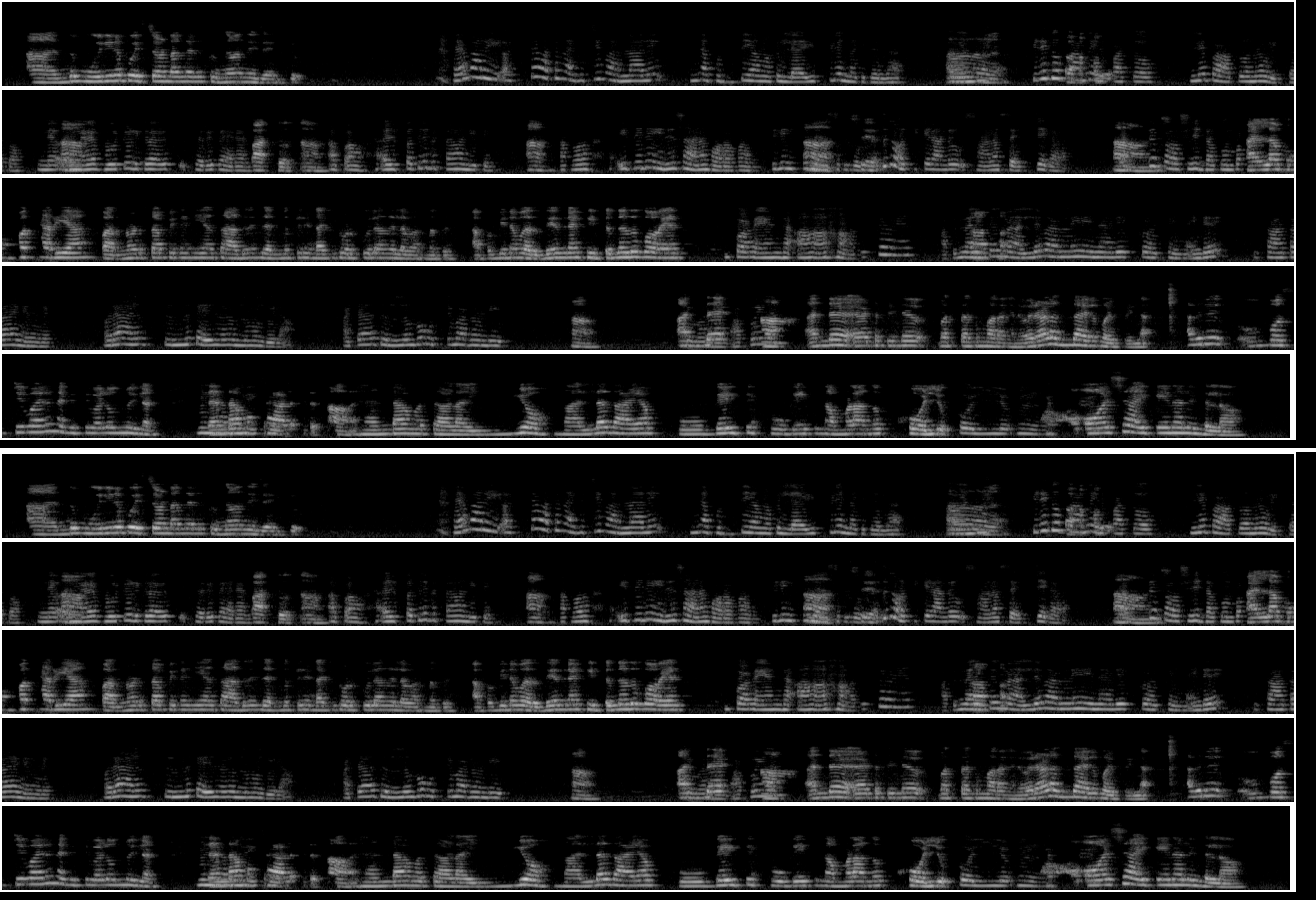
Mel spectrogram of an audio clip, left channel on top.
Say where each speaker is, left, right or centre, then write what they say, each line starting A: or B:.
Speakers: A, on the left (about 20°); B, on the left (about 50°).
A: ആ എന്ത് മൂരിനെ പൊരിച്ചോണ്ടന്ന്ല്ലെ തിുന്നണണംന്ന് വിചാരിക്കും
B: ഞാൻ പറ ഒറ്റ വട്ടം നെഗറ്റീവ് പറഞ്ഞാല് പിന്നെ ഫുഡ് ഞൻ ഇങ്ങക്ക് ലൈഫില് ഉണ്ടാക്കി തരില്ല അതോണ്ട്
A: ആ
B: പിന്നൊക്കെ
A: പാവം
B: പറഞ്ഞത പാത്തോ പിന്നെ പാത്തോ എന്നാ വിളിക്കട്ടോ പിന്നെ
A: ആ
B: ഇങ്ങനെ വീട്ട് വിളിക്കണ ചെറിയ പേരാണ്
A: പാത്തു ആ
B: അപ്പ എളുപ്പത്തിന് കിട്ടാൻ വേണ്ടീട്ടേ
A: ആ
B: അപ്പൊ ഇതില് ഇത് സാധനംകൂറവാണ് ഇതില് ഇത്
A: ആ
B: ലേസം
A: അത്
B: കൂട
A: ശരി
B: ഇത് നോക്കിക്കേ അന്റെ സധനം സെറ്റ് ആയിക്കാരം ഡത്ത
A: ആ അത്
B: പ
A: ശരി
B: <unintelligible>
A: അല്ല മൂപ്പർക്കറിയ പറഞ്ഞഞ് കൊടുത്താ പിന്നെ നീ ആ സാധനം ജന്മത്തി ഉണ്ടാക്കി കൊടുക്കൂന്നല്ല പറഞ്ഞത് അപ്പ പിന്നെ വെറുതെ എന്തിനാ കിട്ടുന്നതും കുറ
B: കൊറയണ്ട ആ അതൊക്കെ അറിയാം അപ്പ നിലക്ക്
A: ആഹ്
B: നല്ല പറഞ്ഞഞ് കഴിഞ്ഞാൽ കൊഴപ്പമില്ല എന്റെ കാകാര് അങ്ങനെണ് ഒരാള് തിന്ന് കഴിയുന്നവരെ ഒന്നും മുണ്ടൂല്ല മറ്റേ ആൾ തിന്നുമ്പോ കുറ്റം പറഞ്ഞോണ്ടി
A: ആഹ അന്റെ
B: പറയുള്ളൂ അപ്പൊ പിന്നെ
A: ആ അന്റെ ഏട്ടത്തിന്റെ ഭർത്താക്കന്മാർ അങ്ങനെ ഒരാൾ എന്തായാലും കുഴപ്പല്ല അവര് പോസിറ്റീവായാലും നെഗറ്റീവായാലും ഒന്നും ഇല്ല.
B: മിണ്ടാതെ
A: രണ്ടാമത്തെ
B: നിന്ന് ചോദിച്ചോളും
A: ആള് ആ രണ്ടാമത്തെ ആളായി യ്യോ നല്ലതായ പോകെ പുക് നമ്മളങ് കൊല്ലും
B: കൊല്ലും ഉം
A: <unintelligible> ചായിക്കനാലണ്ടല്ലോ.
